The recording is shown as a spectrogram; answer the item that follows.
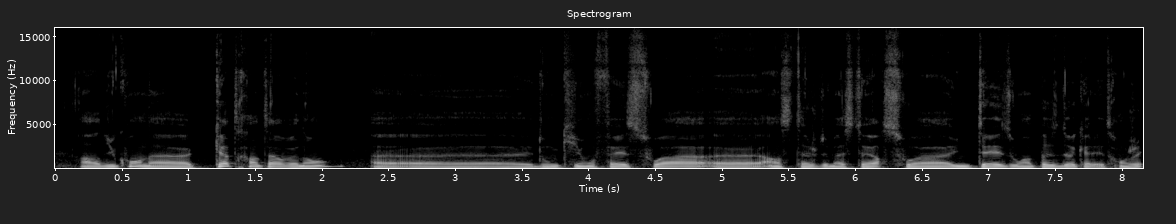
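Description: A man speaks very slowly at a medium pitch. His loudness stays very even. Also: ordinary pitch variation. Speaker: master's student. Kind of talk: casual chat. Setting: studio.

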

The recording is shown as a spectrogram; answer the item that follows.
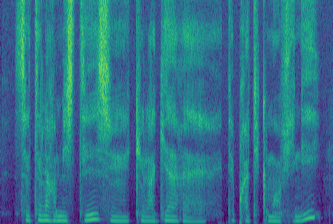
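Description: The recording is dry and close, with no echo. A man with a high voice speaks fairly slowly, using ordinary pitch variation. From Algeria, Greater Kabylia. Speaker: witness of the Algerian war as a child. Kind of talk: interview testimony.

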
